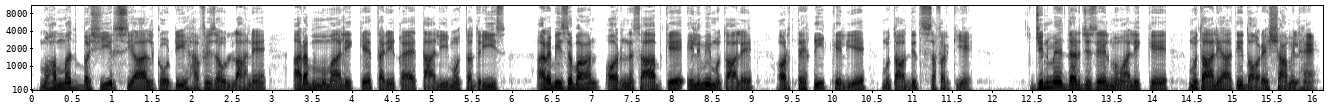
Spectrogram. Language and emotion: Urdu, neutral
